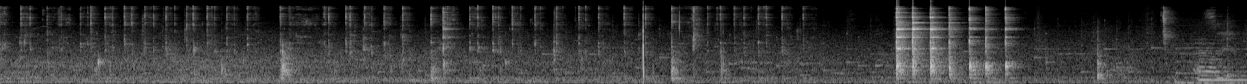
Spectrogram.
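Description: Eggs being whisked by hand with a metal utensil in a glass blender jar: fast clinking of metal against glass. About nine seconds in comes a run of louder, ringing clinks.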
